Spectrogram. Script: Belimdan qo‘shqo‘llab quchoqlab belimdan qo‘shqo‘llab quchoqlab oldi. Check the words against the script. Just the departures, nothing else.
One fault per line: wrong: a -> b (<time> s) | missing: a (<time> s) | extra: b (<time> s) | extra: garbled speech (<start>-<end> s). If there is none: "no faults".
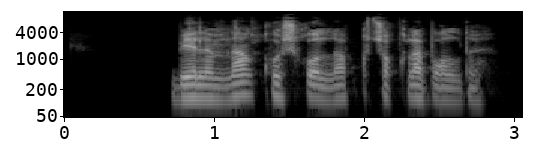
missing: belimdan qo‘shqo‘llab quchoqlab (2.5 s)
